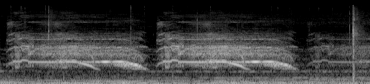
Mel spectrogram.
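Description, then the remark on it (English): Two long, piercing shrieks from creatures called night terrors as flames engulf them, one after the other, each holding a high wavering pitch before sliding downward, over a steady low rumble of burning flames. “You also hear the shrieks of the creatures, the night terrors, as the flames seem to be engulfing them as well, with no escape.”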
